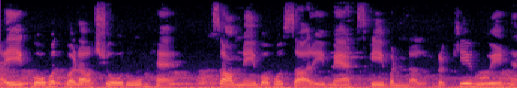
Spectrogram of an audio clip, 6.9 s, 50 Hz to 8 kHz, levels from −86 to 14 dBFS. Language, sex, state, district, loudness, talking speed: Hindi, female, Punjab, Pathankot, -15 LUFS, 120 wpm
